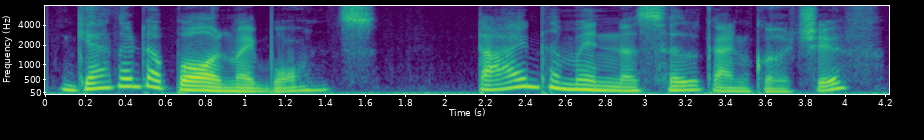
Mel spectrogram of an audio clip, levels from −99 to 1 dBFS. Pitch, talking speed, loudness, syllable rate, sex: 155 Hz, 155 wpm, -17 LUFS, 4.6 syllables/s, male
